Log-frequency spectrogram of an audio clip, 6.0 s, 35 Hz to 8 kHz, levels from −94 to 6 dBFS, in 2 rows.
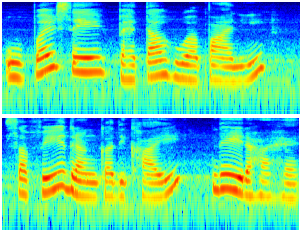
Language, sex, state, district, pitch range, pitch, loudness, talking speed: Hindi, female, Chhattisgarh, Raipur, 180-260 Hz, 210 Hz, -18 LUFS, 120 wpm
